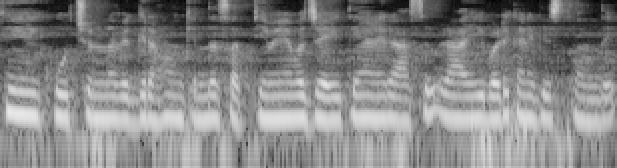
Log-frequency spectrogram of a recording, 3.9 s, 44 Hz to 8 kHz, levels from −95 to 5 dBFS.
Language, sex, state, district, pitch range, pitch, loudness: Telugu, female, Andhra Pradesh, Srikakulam, 205-215 Hz, 205 Hz, -14 LUFS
